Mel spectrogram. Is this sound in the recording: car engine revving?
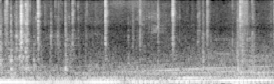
yes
